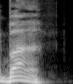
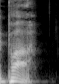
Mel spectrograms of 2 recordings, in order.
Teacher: Say ba. Feel the vibration. Now say pa. No vibration, right? This awareness helps you control your sounds more accurately.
